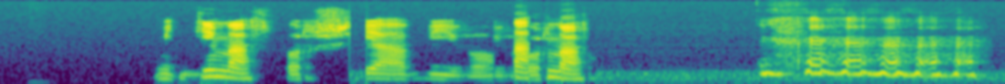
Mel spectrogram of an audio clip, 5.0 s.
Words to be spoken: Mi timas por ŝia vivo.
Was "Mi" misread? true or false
false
